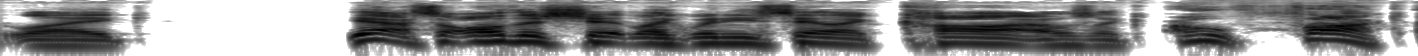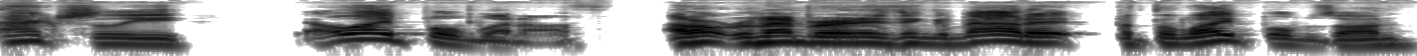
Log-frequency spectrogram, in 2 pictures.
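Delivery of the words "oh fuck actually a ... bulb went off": ordinary delivery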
